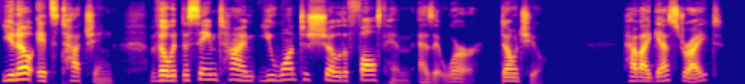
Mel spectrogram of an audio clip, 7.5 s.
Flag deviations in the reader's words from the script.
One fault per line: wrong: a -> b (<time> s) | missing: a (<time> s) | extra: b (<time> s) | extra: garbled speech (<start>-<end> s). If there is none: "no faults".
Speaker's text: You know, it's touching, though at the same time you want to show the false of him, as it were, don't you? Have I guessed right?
no faults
